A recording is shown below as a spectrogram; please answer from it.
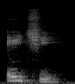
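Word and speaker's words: echi: It's A-Chee. A-Chee for tomorrow. Now again, remember your pronunciation of Igbo. The E makes an A sound and the I makes an E sound.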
